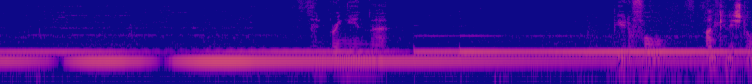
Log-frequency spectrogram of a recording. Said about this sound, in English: Apologies if you can hear my rubbish truck, the dulcet tones of my rubbish truck.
